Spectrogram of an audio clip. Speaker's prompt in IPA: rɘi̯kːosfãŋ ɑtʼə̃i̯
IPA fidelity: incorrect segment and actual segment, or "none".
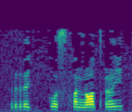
none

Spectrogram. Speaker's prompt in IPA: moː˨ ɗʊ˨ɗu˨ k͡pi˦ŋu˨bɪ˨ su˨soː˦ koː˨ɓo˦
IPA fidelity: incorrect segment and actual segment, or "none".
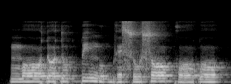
none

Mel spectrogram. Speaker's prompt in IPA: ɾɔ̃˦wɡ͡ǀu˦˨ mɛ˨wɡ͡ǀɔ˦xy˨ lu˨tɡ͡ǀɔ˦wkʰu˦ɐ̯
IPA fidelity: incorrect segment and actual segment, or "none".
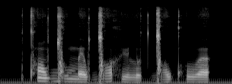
ɾ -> tʰ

